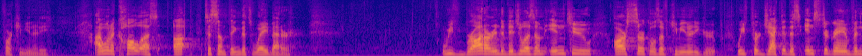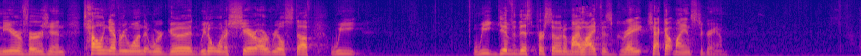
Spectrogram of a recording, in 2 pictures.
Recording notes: A live recorded sermon from the Sunday gathering at The Heights Church Denver.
